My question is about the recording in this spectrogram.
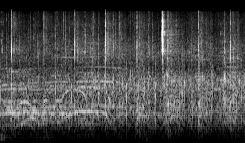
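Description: Large crowd of graduates applauding: a dense, steady patter of many hands clapping, with a few short rising-and-falling calls from the crowd over it in the first second.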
